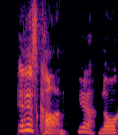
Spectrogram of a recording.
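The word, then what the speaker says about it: Kahan: So, how do you pronounce that? It is Khan. Yeah, Noah Khan.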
